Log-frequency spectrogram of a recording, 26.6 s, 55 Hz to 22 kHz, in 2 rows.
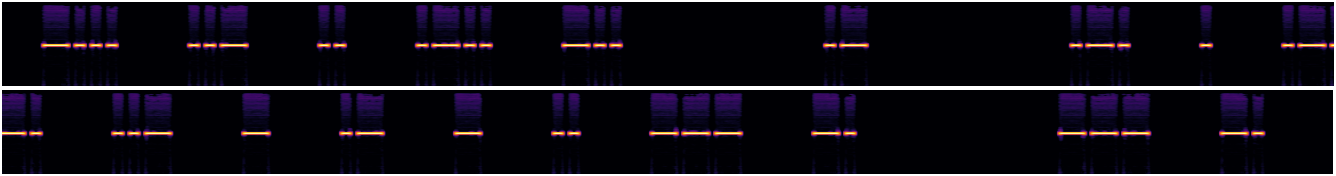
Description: Morse code, heard as a keyed tone, about 15 wpm, spaced as for 8 wpm, 1000 Hz. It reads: BUILD A REPUTATION ON
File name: qotdfiles / 8wpm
